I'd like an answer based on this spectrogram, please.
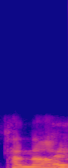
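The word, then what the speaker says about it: Tannat: Wie spricht man die richtig aus? Tanat? Ja, ohne Tanat, ja, genau.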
